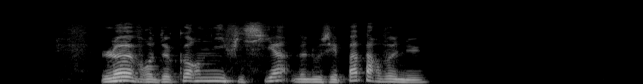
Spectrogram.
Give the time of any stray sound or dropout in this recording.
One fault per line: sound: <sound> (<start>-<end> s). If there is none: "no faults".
no faults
